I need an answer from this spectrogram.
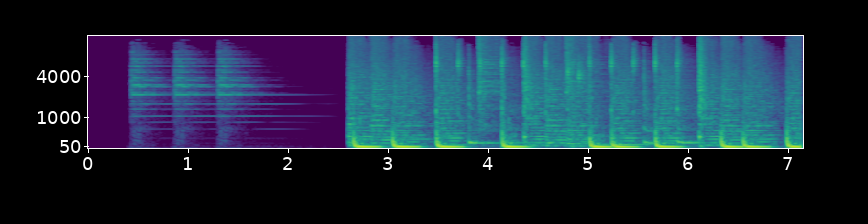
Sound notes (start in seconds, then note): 0.4 bell ringing; 2.6 upbeat music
